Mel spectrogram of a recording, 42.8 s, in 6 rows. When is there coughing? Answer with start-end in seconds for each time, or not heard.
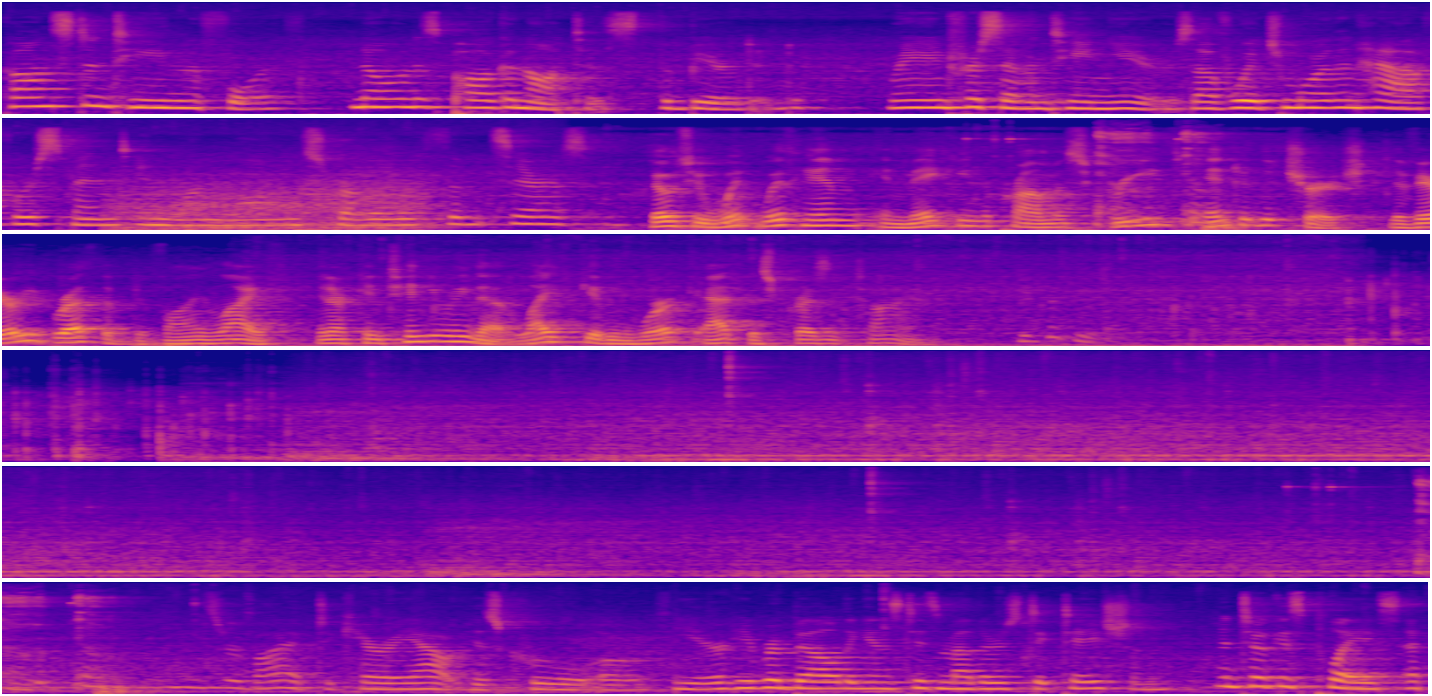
11.9-13.3, 35.0-37.0.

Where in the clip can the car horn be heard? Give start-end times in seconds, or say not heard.
7.6-9.3, 22.3-23.4.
